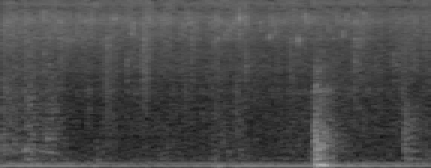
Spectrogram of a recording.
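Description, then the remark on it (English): Frozen southern style potatoes sizzle on the back of a griddle in a steady, crackling hiss, broken once by a brief louder knock partway through. No one speaks. “So I'm adding those a small amount to the back of my griddle.”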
